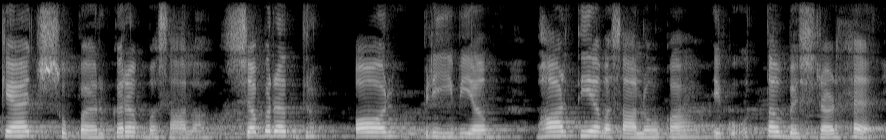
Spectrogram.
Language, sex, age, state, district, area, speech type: Hindi, female, 18-30, Madhya Pradesh, Hoshangabad, urban, spontaneous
